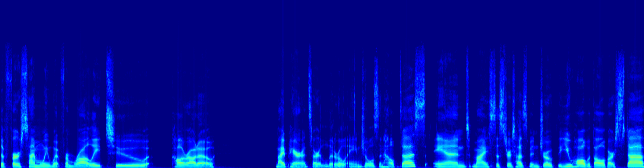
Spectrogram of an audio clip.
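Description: A woman's medium-pitched voice with vocal fry and fairly even intonation, at a moderate pace, in a dry, close sound with no echo. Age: 20s. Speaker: lifestyle influencer. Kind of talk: casual chat.

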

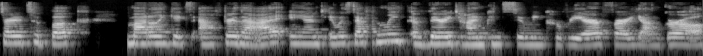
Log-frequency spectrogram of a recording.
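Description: A woman with an American accent speaks at a moderate pace in a bright, sharp tone, her fairly high pitch held in a flat, monotone line. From upstate New York. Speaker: model, actress and entrepreneur. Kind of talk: casual interview chat.

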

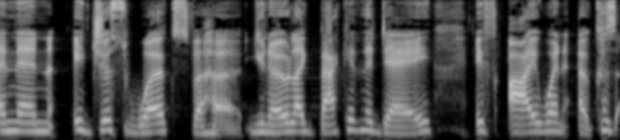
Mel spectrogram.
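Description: Speaking at a moderate pace, a woman talks with a British accent. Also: dry, close sound with no echo. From Britain. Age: 30s. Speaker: podcast host. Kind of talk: casual chat.

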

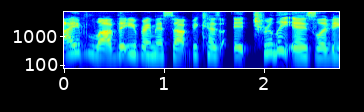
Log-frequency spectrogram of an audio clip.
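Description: On a very clean recording with a silent background and a dry, close sound with no echo, a woman speaks at a fairly quick pace in an unremarkable speaking voice with ordinary pitch variation. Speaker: podcaster. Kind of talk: casual chat.

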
